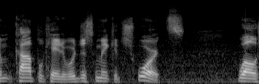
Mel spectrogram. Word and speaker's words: Schwarz: here's the thing though the Z is pronounced like it's a TZ which is I know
